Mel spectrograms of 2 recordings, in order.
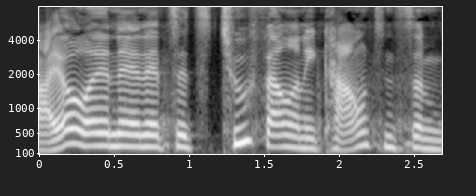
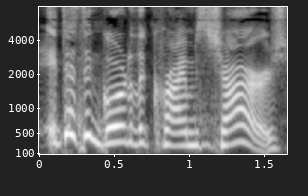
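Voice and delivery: ordinary delivery

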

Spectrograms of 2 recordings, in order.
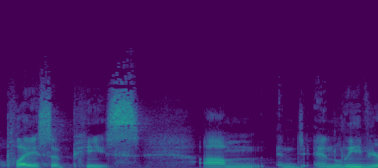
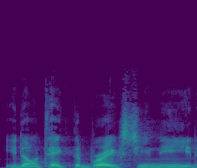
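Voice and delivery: usual speaking voice

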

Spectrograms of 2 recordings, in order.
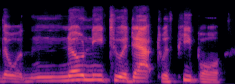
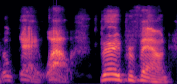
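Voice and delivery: loud, high mock amazement; sarcastic; 5 semitones higher, 9 dB louder than usual. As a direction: gush with fake wonder. Mock awe at the owner.

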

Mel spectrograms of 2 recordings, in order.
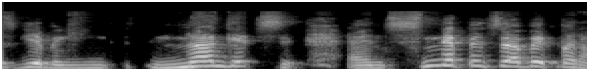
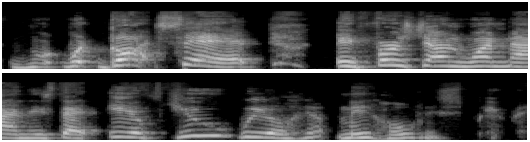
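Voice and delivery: ordinary talk, nothing marked

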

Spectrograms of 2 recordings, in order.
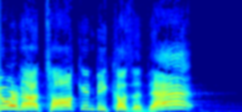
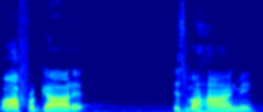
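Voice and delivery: much lower, softer dismissive claim; mock denial; 10 semitones lower, 7 dB quieter than usual. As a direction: brush it off low and quiet, unconvincing. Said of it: "we don't even wanna admit".

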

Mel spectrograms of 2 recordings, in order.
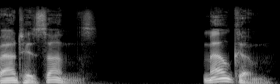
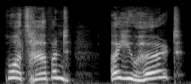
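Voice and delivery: put-on much higher, urgent young voice; excited young son. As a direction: call to father in alarm. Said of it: "he cried".

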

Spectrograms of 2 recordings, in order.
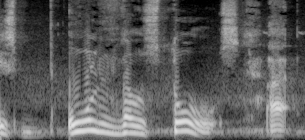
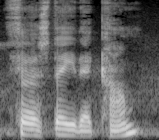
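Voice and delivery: ordinary talk, nothing marked

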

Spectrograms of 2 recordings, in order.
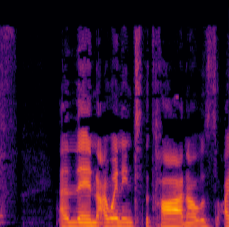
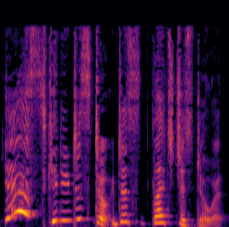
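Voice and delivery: very high-pitched, pleading mock exasperation; exasperated insisting; 13 semitones higher than usual. Daughter pushes mum to just do it, exasperated. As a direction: act out begging a reluctant parent to cooperate.

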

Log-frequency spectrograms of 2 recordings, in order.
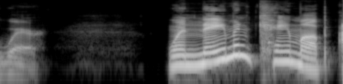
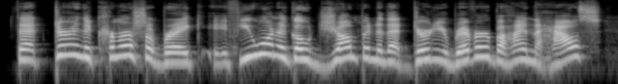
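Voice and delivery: high, quick, flustered servant voice; jittery high-pitched messenger, fast; nervous servant; 7 semitones higher than usual. Acted. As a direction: rush the message out and flee. Servant delivers Elisha's message.

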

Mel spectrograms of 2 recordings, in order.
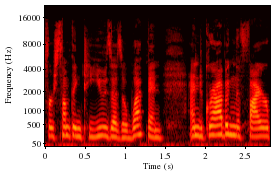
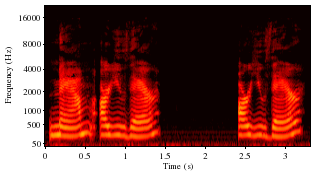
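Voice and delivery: raised dispatcher voice, rising at the end; repeated urgent question; 4 semitones higher, 6 dB louder than usual. A narrator's reading. Dispatcher getting no answer from Louise, urgent. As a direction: call out anxiously down the line. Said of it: "asking her the same question over and over".

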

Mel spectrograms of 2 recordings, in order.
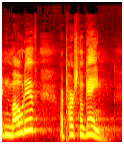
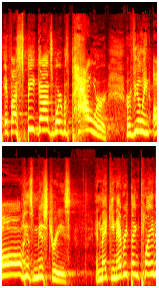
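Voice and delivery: forceful preaching; 4 semitones higher than usual. Acted.

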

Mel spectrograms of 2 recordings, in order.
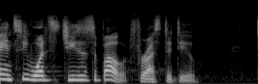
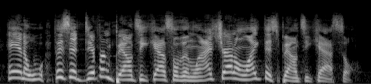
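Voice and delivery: whiny entitled visitor; 8 semitones higher than usual. Retold or imitated. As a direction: mimic a spoiled regular griping about freebies. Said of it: "coming back year after year like".

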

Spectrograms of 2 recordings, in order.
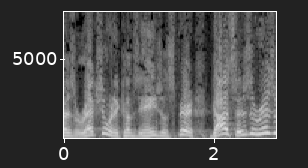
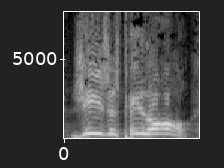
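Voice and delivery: proclaimed hymn; 6 semitones higher, slower than usual. Real, not acted. Preacher proclaims hymn line loudly.

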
